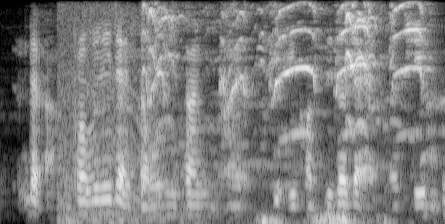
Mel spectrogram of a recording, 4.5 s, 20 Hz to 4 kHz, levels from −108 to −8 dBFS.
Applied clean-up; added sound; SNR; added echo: classical method WPE with log-MMSE.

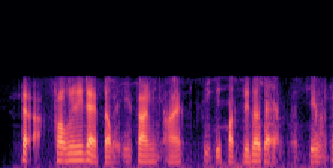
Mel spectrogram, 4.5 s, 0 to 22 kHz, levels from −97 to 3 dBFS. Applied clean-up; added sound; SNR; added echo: neural separator model SepFormer WHAMR!.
